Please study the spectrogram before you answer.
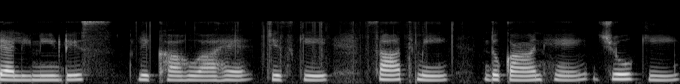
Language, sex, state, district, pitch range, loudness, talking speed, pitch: Hindi, female, Chhattisgarh, Sukma, 200-220 Hz, -19 LUFS, 105 wpm, 210 Hz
